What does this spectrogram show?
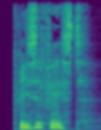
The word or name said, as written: GRISEFEST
